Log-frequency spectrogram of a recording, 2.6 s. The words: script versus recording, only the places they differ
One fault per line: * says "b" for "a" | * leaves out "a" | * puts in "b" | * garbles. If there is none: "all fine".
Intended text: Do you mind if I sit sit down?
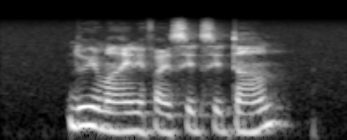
all fine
